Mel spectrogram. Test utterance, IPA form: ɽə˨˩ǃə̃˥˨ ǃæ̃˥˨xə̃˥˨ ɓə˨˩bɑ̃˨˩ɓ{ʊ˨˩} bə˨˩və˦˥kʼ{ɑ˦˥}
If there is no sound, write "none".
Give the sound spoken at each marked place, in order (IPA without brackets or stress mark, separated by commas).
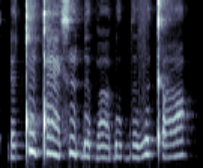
ʊ˨˩, ɑ˨˦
